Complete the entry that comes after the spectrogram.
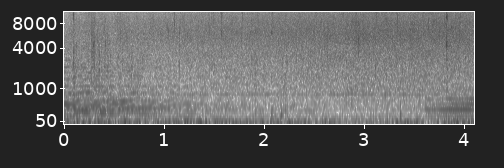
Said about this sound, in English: Starting to rain, lovely.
